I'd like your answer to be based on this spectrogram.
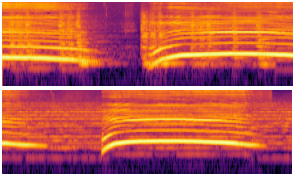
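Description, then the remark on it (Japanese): A wartime air raid warning siren wails loudly across a town in the quiet night, warning of enemy planes, in three long cycles, each rising in pitch, holding steady, then sliding down before the next wail begins. No voices are heard. “突然重苦しいサイレンの音が静かな夜空を引き裂くように街中に響き渡りました空襲警報ですまた敵機がやってきたのです”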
